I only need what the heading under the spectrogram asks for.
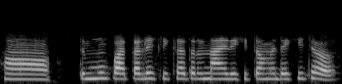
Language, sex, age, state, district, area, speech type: Odia, female, 18-30, Odisha, Subarnapur, urban, conversation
